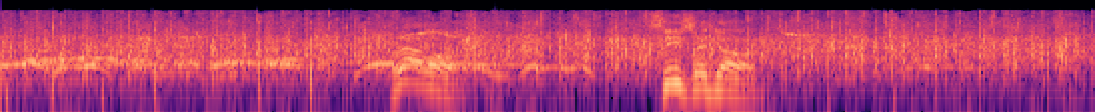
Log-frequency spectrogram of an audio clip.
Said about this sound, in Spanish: Un aplauso para esta mujer, por favor.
